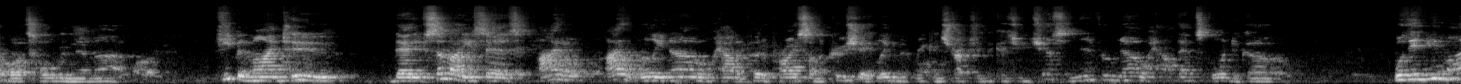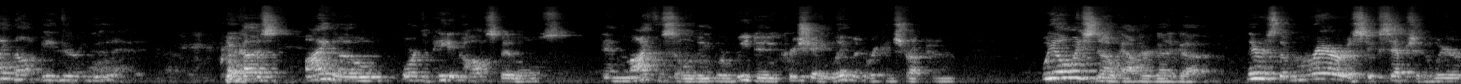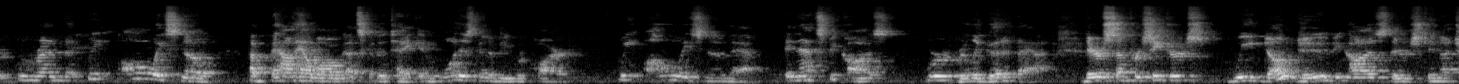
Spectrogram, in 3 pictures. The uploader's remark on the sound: LIVE from the annual FMMA conference!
